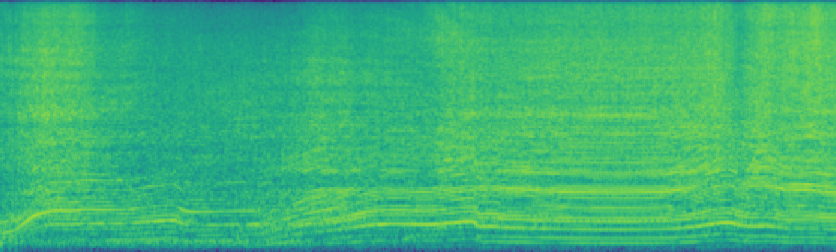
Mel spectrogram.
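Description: A drag-racing muscle car's engine revved hard and held high through a burnout, its rear tyres spinning. The revs climb sharply at the start, sag and climb again a few seconds in, hold high, then fall away near the end.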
